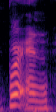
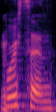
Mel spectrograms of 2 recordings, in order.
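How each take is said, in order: First: The middle T is dropped, a glottal stop. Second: The middle T is clearly pronounced. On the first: The speaker calls it wrong. "she says Britain" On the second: The speaker calls it right. "instead of Britain"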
